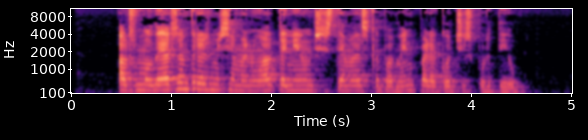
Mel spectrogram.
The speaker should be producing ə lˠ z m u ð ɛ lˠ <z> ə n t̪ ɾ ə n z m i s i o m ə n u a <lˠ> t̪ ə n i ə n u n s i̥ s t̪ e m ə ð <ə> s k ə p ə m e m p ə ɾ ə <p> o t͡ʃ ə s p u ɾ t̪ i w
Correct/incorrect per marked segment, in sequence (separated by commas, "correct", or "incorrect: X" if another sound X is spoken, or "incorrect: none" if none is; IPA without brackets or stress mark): correct, correct, correct, incorrect: k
